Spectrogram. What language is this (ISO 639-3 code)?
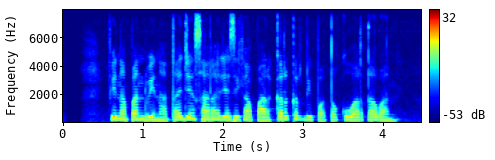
sun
